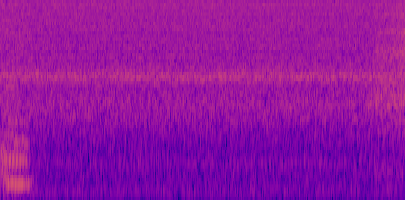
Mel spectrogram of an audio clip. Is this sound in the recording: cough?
no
